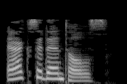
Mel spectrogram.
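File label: "accidentals", British English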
